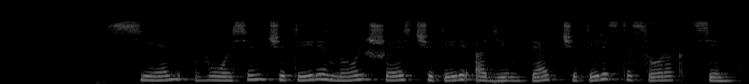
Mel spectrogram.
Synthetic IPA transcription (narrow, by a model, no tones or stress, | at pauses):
sʲemʲvosʲɪmʲt͡ɕɪt̪ɨɾʲɪno̞lʲʂɛsʲtʲt͡ɕɪt̪ɨɾʲɪʔɐdʲinpʲætʲt͡ɕɪt̪ɨɾʲɪst̪əso̞ɾəksʲemʲ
